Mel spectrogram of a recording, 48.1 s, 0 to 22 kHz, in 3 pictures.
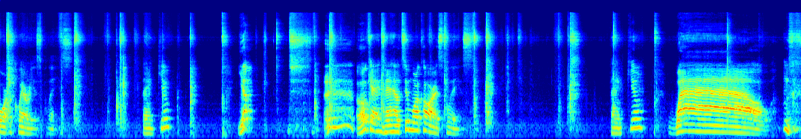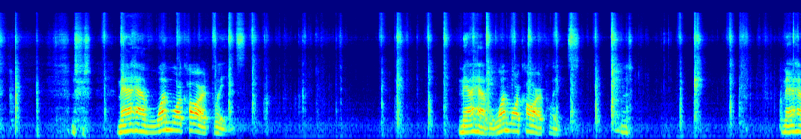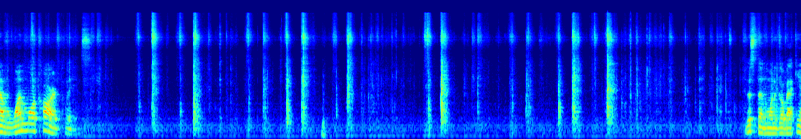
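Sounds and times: cards being shuffled: 0.1s - 12.5s, 18.0s - 48.0s
card snaps: 29.5s - 31.0s.

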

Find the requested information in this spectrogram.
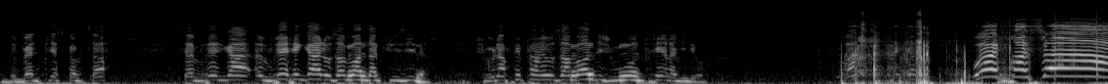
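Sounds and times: man exclaiming: 9.8s - 11.0s.

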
